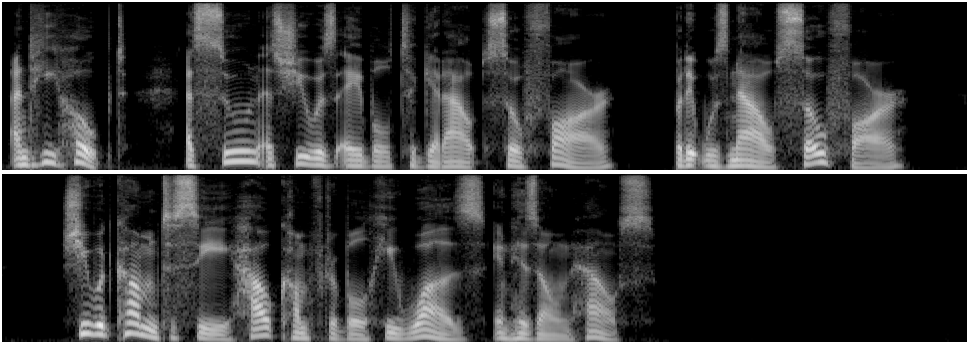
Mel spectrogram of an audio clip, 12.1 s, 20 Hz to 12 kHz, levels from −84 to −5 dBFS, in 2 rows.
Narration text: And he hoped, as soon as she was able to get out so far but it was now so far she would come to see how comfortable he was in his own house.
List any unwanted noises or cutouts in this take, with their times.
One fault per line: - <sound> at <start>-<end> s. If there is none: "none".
none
